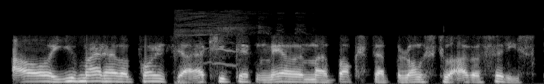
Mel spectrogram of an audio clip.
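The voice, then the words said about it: German accent. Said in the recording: “I like your accent. Where are you from originally? ... I'm an import from Germany.”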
